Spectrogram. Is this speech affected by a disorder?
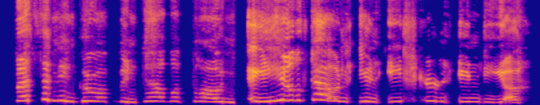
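Yes: physical speech impairment.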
